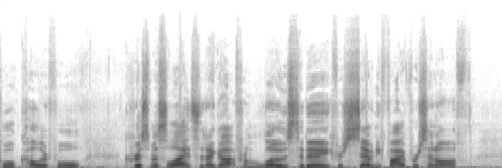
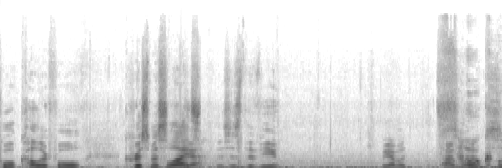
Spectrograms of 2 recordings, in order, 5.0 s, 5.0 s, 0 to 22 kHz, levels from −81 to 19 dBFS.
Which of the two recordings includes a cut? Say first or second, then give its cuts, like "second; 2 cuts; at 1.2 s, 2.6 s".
second; 1 cut; at 1.9 s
